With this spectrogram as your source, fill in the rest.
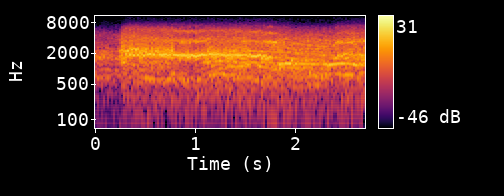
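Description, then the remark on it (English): A young girl of about two gives a loud, sustained, high-pitched scream of terror at a monster walking in. It bursts in after a brief moment and holds steady, with a faint rumble of commotion underneath as a crowd runs away screaming. “2 years old or something, but she's she's kind of in the foreground and in another person's lap and she just starts freaking out screaming the most horrific scream.”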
